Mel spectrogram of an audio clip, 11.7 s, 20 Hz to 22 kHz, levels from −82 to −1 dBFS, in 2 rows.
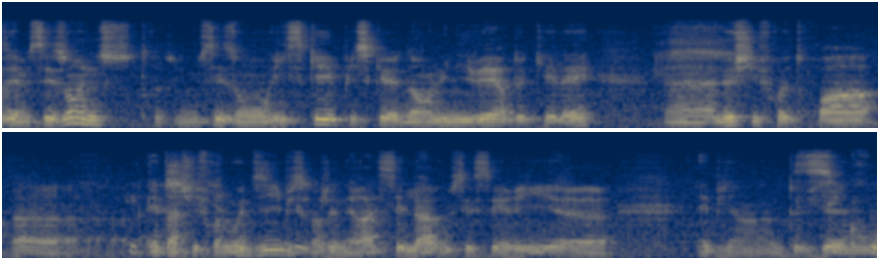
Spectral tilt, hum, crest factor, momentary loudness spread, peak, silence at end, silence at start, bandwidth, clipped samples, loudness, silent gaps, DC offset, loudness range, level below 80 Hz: -4 dB/octave; none; 18 dB; 14 LU; -14 dBFS; 0 s; 0 s; 13 kHz; under 0.1%; -32 LUFS; none; under 0.1%; 5 LU; -66 dBFS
